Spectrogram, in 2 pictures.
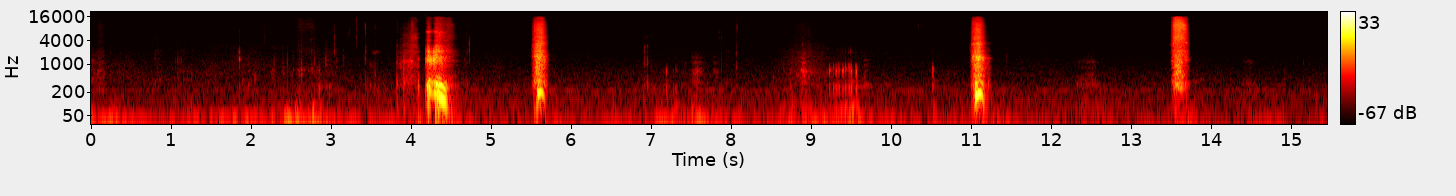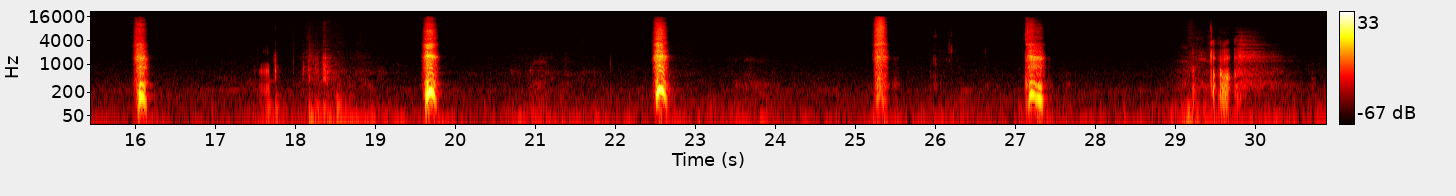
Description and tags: Gasps Male Quick
Various quick male gasps. Recorded with a Sennheiser ME-66 into a Sound Devices MixPre-D into a Tascam DR-40.
Male, Gasps, Gasp, Quick-Gasp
